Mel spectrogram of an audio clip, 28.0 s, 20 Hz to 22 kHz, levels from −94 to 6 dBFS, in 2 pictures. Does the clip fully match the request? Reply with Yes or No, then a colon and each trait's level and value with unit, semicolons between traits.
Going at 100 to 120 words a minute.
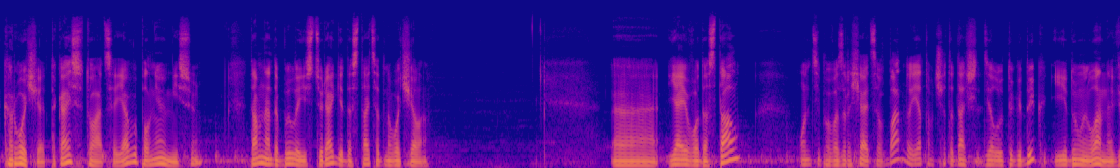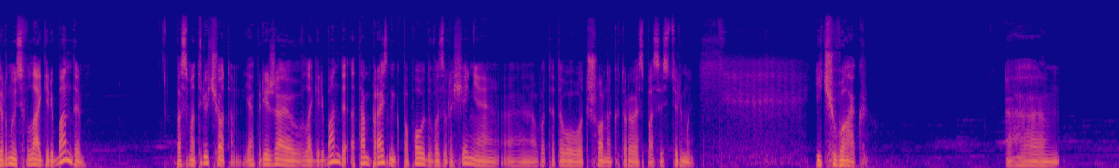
No: average, 130 wpm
